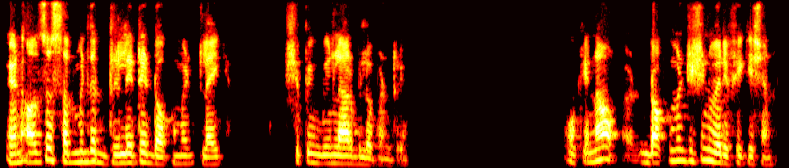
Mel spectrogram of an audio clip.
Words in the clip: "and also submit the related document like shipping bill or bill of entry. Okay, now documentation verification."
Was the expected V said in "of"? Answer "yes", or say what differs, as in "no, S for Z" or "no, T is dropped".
no, P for V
